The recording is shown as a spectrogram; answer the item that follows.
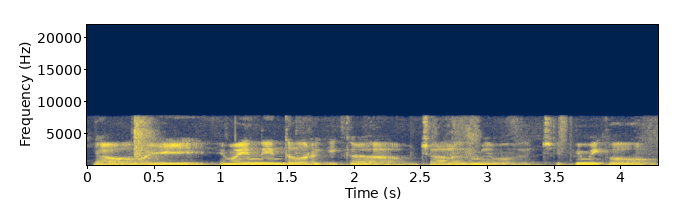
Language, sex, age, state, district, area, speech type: Telugu, male, 30-45, Telangana, Mancherial, rural, spontaneous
